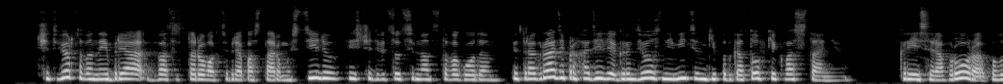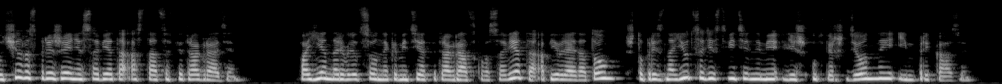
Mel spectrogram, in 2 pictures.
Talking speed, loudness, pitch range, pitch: 115 wpm, -16 LUFS, 220-260 Hz, 240 Hz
